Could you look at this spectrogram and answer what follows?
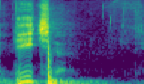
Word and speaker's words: deCH.at: Is that how I pronounce it right, David? deCH.at, okay, deCH.at.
